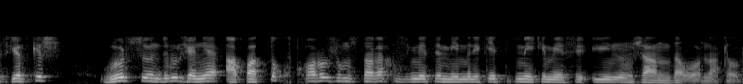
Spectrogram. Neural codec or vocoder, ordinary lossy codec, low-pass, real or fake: codec, 44.1 kHz, 3.4 kbps, Pupu-Codec; none; 3.6 kHz; fake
